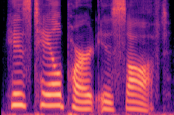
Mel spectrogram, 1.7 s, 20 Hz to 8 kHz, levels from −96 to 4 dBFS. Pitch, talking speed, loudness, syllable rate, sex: 220 Hz, 170 wpm, -15 LUFS, 3.0 syllables/s, female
